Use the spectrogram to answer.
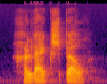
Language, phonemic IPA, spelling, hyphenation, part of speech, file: Dutch, /ɣəˌlɛi̯kˈspɛl/, gelijkspel, ge‧lijk‧spel, noun, Nl-gelijkspel.ogg
- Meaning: draw (a tie)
